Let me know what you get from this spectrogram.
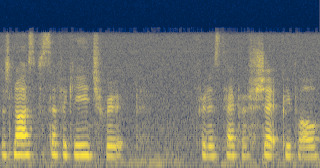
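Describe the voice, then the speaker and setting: A woman's fairly high voice in a flat monotone. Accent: Scottish. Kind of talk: casual talk to camera.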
